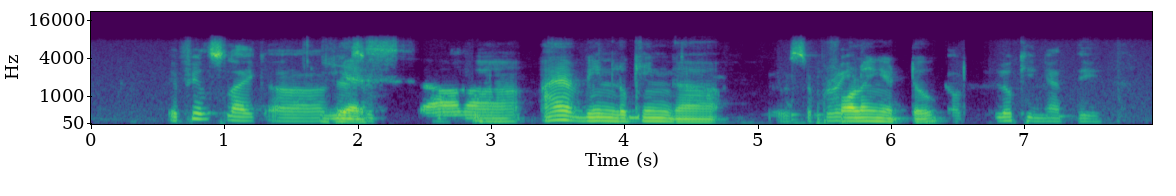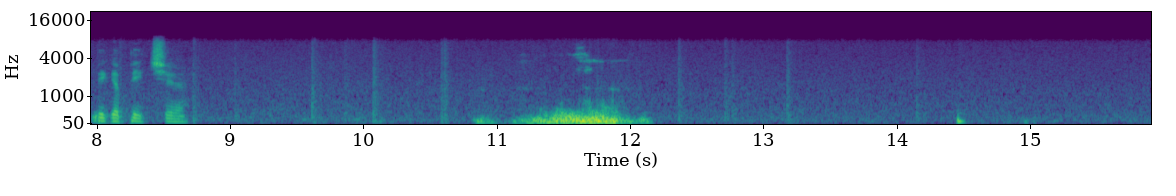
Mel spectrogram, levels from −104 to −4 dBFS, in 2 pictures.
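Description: From 2.03 to 2.7 s and again from 2.86 to 3.21 s the speech sinks by up to about 40 dB. This is speech suppressed in double talk, likely because the echo canceller mistook overlapping talk for echo and turned everything down. At 3.2 to 3.25 s a faint, delayed copy arrives roughly 383 ms late at about 25 dB below the speech. That is an echo leak, likely loudspeaker sound the canceller failed to remove. A brief dip of about 10 dB follows at 3.62 to 3.67 s. From 3.85 to 5.2 s there is a longer dropout of about 40 dB, and inside it, at 4.04 to 4.14 s, a much louder echo scrap, only about 10 dB under the speech. The speech is cut again from 5.97 to 6.52 s, and a last faint echo follows at 6.53 to 6.59 s.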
